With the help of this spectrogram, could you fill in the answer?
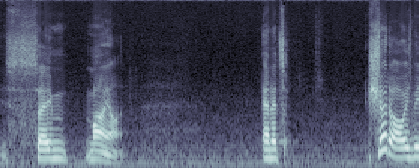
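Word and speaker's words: σημεῖον: Now that's the way I get the pronunciation from a Greek dictionary, semion.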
